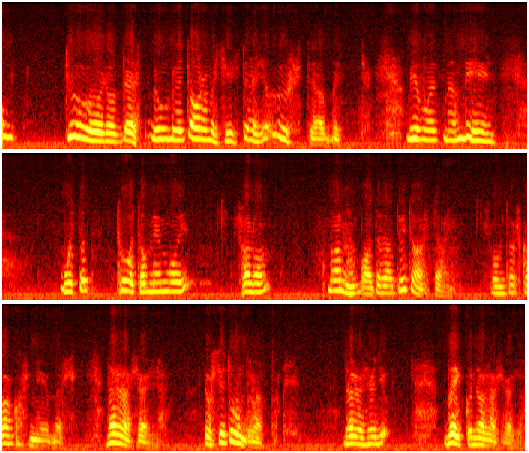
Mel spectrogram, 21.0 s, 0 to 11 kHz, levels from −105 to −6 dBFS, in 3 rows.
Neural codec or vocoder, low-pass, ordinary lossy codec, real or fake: vocoder, 22.05 kHz, 80 mel bands, Vocos; none; none; fake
